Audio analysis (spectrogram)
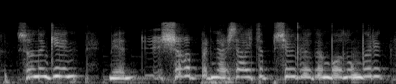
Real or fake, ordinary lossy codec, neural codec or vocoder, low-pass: real; none; none; 7.2 kHz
